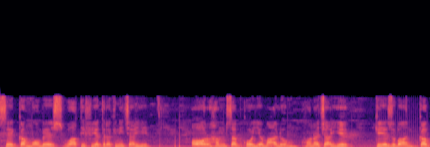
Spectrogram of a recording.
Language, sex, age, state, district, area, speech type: Urdu, male, 18-30, Bihar, Purnia, rural, spontaneous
